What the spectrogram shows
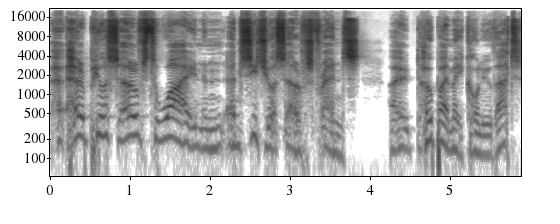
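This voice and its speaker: Using a put-on character voice, a man sounds raspy and makes very wide pitch swings. He speaks at a fairly slow pace. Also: fairly high pitch for a man. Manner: weak, faint.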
